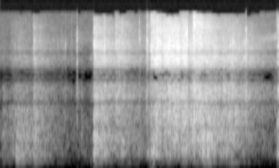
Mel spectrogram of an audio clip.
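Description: A deer sniffing and nosing right at the phone's microphone: irregular bursts of crackly, rustling noise, the longest and loudest lasting about a second in the second half.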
